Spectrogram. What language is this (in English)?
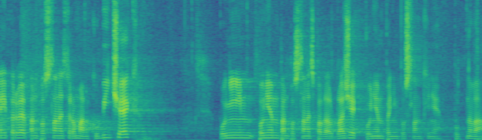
Czech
